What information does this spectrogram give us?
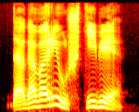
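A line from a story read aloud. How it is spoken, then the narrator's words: Growling. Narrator (Russian): рычал очкарик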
